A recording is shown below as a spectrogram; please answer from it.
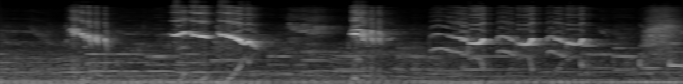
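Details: Oriental magpie-robin (kacer) giving rough fill-in song (isian kasar), used as training to make kacer sing: loud descending whistles and rising sweeps in separate bursts, over a steady low background hum.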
